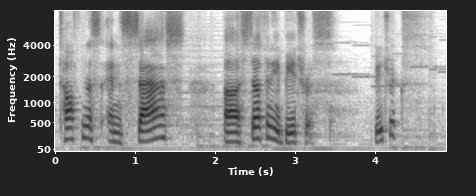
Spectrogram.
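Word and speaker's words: Beatriz: I don't know how, every time I look at her last name, it looks like it's pronounced, you say it a different way that it's spelled. And I know that's not accurate, but all I can see in my mind is the spelling.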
